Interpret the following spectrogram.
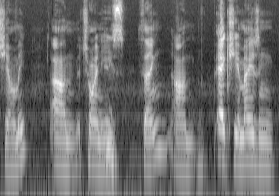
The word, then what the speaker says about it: Xiaomi: a xiaomi that x-a-i-m-o-i phones um which is pronounced xiaomi a chinese thing actually amazing value for money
